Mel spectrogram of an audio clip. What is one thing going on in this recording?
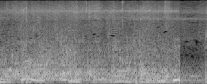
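Legs splash while wading through a shallow river.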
